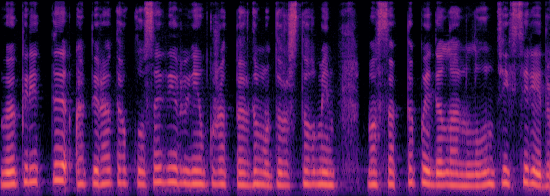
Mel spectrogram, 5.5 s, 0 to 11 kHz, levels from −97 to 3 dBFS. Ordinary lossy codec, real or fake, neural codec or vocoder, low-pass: none; fake; autoencoder, 22.05 kHz, a latent of 192 numbers a frame, VITS, trained on one speaker; none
